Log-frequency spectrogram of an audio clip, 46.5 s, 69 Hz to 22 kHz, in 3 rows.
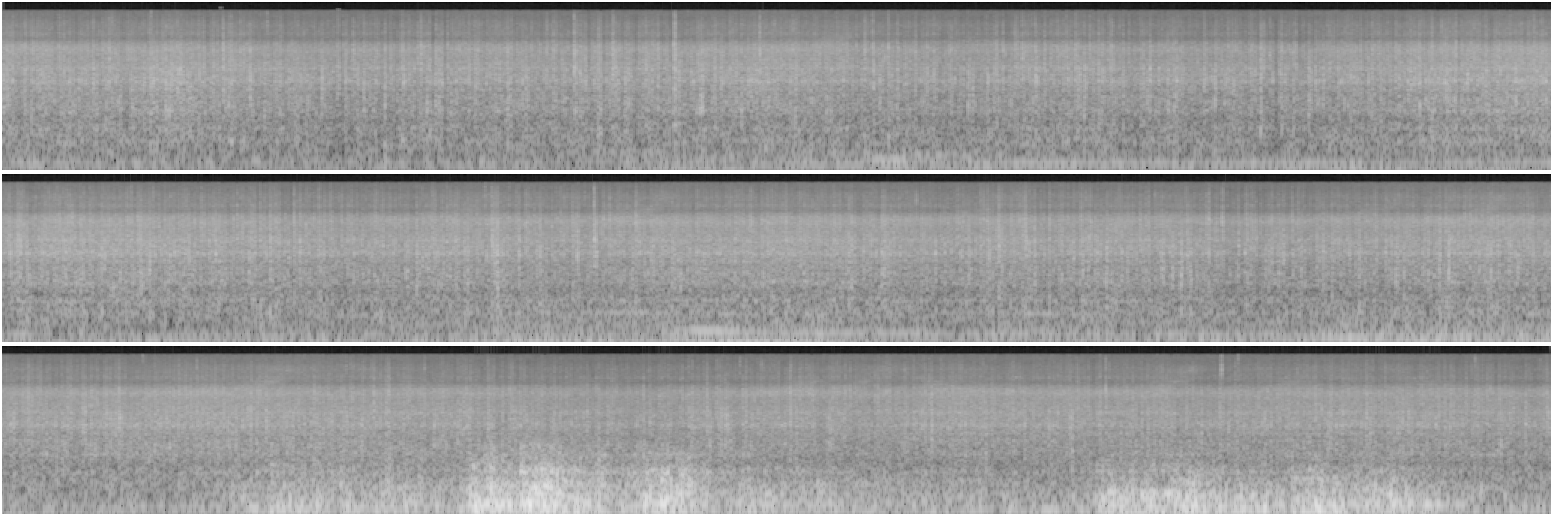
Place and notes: St Pierre le Moûtier, N7, Rain and thunderstorm
France, rain, thunderstorm, car, road traffic, binaural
